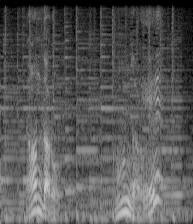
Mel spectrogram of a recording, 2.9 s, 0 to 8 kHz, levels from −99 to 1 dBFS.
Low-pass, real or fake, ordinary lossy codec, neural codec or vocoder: 7.2 kHz; real; none; none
